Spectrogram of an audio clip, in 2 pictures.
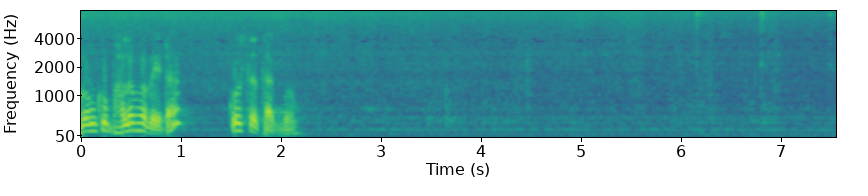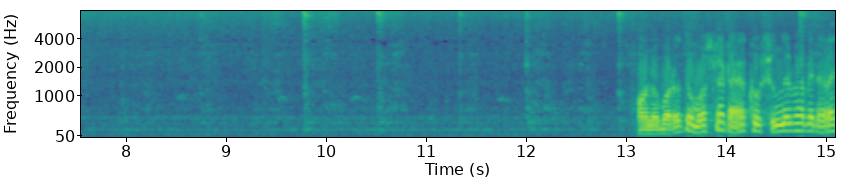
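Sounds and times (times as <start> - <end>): spice paste sizzling in oil: 0.0 - 15.0
spatula scraping a pan: 2.7 - 14.0.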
